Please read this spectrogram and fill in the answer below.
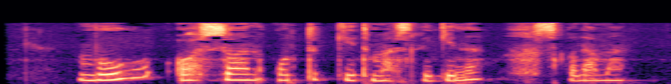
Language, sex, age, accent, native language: Uzbek, female, 18-24, Samarqand, Uzbek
